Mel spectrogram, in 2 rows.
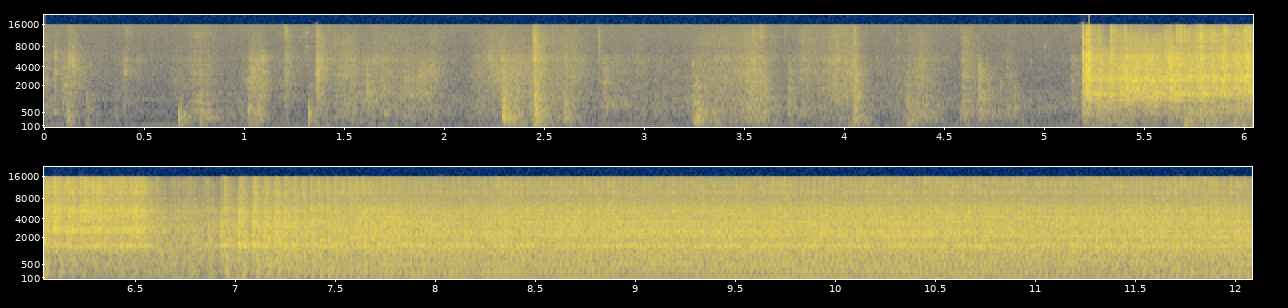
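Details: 2005 Polaris Ranger 500 UTV, a former non-starter, after cleaning parts out and refitting the gasket: after some handling noise the engine catches at about five seconds and settles into a steady, even idle with no misses.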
